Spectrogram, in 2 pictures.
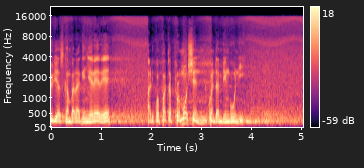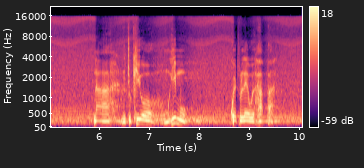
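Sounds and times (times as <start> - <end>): man speaking over loudspeaker: 0.0 - 1.2, 1.9 - 4.2, 5.9 - 8.0, 8.6 - 9.6
faint hall room noise hiss: 0.0 - 10.0.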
